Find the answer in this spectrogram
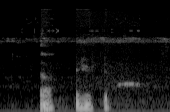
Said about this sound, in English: What did those grasshoppers say again? Or those crickets? What are they saying? Did y'all hear them crickets?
